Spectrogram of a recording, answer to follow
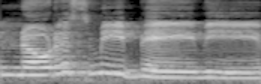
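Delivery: lightly pouty, whiny plea, pitch lifted; a hint of a sulky lover begging; mock pouting. Reader voices a pouting partner wanting attention, lightly whiny. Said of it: "I feel like they're pouting".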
